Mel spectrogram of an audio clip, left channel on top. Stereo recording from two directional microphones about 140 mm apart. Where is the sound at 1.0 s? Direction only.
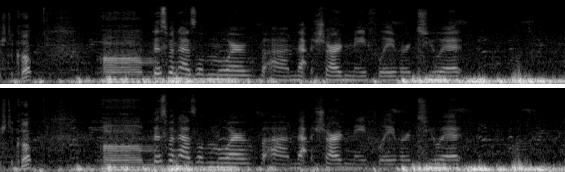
25° right (ahead or behind).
